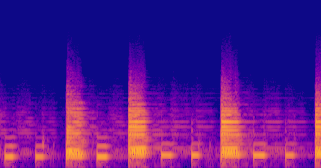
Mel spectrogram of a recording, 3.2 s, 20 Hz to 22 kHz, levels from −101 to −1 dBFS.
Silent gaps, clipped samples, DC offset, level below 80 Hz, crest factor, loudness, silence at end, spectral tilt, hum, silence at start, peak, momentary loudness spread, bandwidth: none; under 0.1%; under 0.1%; -64 dBFS; 18 dB; -26 LUFS; 0 s; -9 dB/octave; none; 0.05 s; -8 dBFS; 14 LU; 5 kHz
